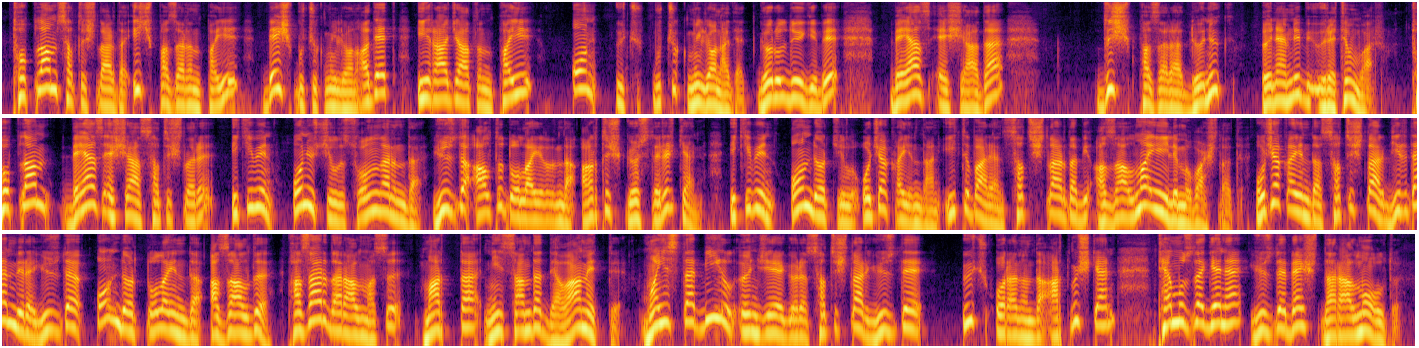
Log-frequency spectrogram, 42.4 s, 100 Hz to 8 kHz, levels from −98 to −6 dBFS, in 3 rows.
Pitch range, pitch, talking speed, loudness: 145-220 Hz, 175 Hz, 100 wpm, -15 LUFS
